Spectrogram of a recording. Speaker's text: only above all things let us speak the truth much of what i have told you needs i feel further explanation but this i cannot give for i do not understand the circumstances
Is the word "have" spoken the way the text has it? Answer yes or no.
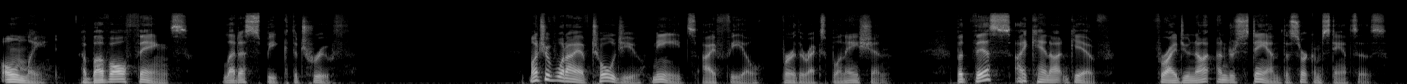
yes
